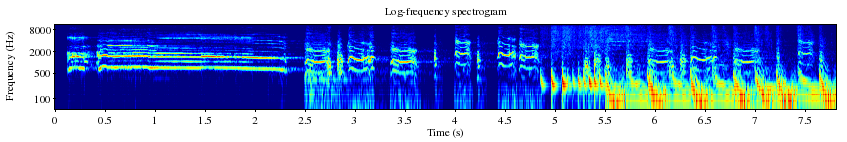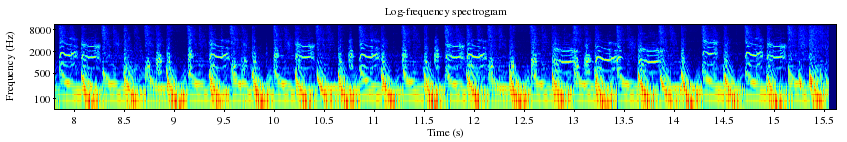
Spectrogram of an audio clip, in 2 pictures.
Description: rooster

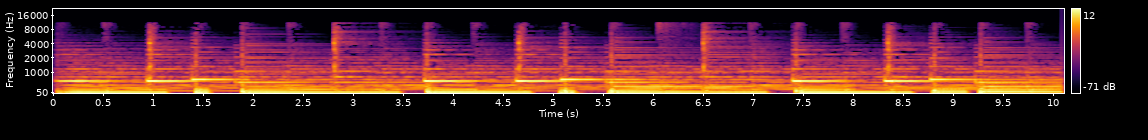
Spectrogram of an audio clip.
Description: piano

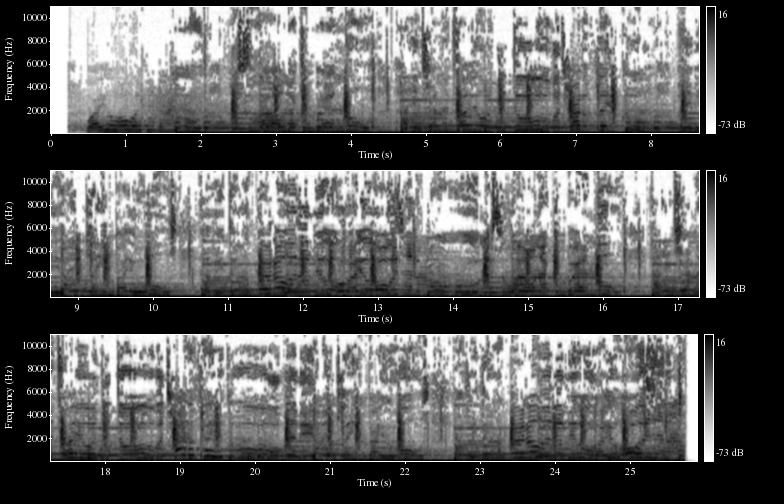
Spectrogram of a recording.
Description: Lofi

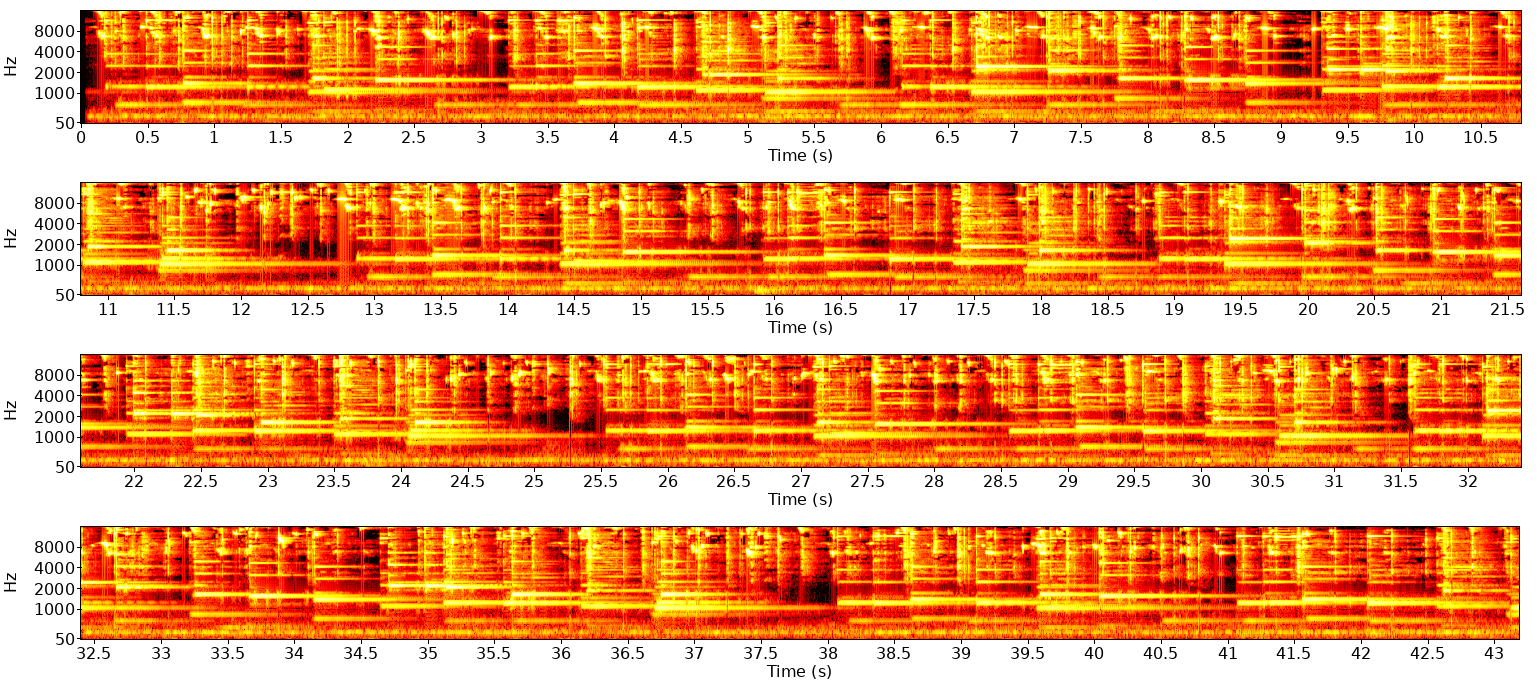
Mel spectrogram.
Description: happy birthday song music box

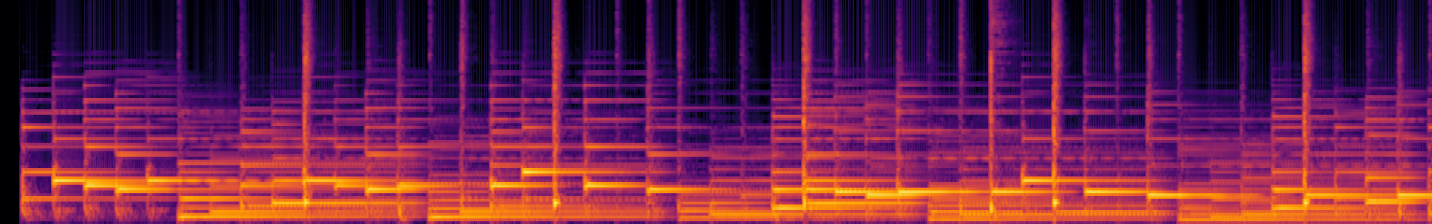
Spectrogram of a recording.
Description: Peaceful Morning Relaxing Instrumental

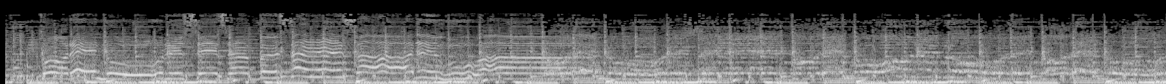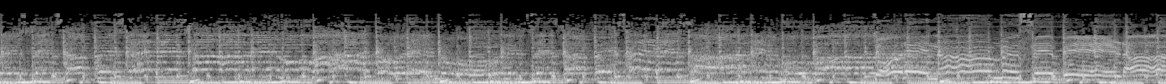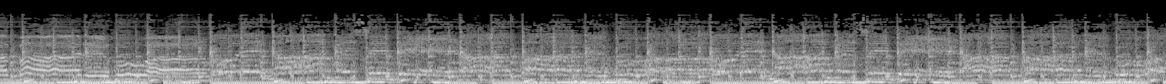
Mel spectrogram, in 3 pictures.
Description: Islamic Naat; Heart Touching

